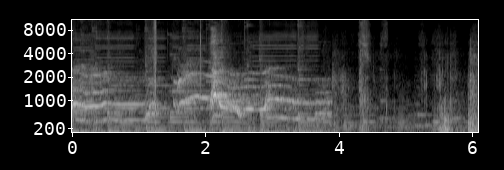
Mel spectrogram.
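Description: A small dog howling in long, wavering high notes, rising again about two seconds in, over background music, then dying away after about four seconds.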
